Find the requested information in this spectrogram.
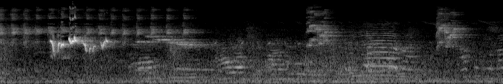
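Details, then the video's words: Calls of a sooty-headed bulbul challenging a rival, a plain recording for luring young birds: a loud cluster of sharp whistled notes in the first second, then fainter chirps and rustling noises. "SUARA KUTILANG GACOR MEMANGGIL LAWAN"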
